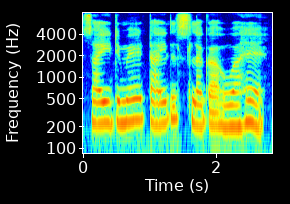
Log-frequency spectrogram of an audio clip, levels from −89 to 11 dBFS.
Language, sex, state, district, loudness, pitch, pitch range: Hindi, female, West Bengal, Alipurduar, -14 LUFS, 225 Hz, 210-235 Hz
